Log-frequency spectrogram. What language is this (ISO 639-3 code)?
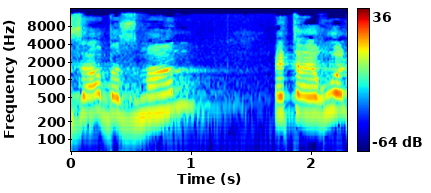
heb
